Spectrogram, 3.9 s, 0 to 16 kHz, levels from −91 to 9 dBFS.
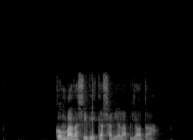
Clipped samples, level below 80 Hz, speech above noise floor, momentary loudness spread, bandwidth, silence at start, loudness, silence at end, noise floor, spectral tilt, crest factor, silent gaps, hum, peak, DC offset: under 0.1%; -64 dBFS; over 57 dB; 16 LU; 7.6 kHz; 1.1 s; -33 LUFS; 0.75 s; under -90 dBFS; -5.5 dB/octave; 24 dB; none; none; -10 dBFS; under 0.1%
